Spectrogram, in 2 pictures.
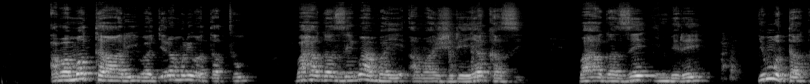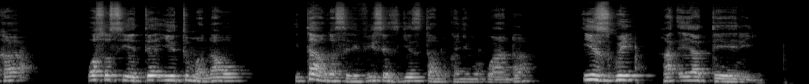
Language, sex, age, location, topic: Kinyarwanda, male, 50+, Nyagatare, finance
